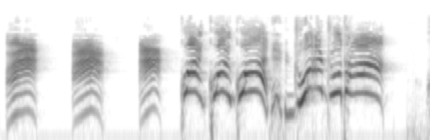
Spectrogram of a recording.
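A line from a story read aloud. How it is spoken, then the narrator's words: Excited shout. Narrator (Chinese): 小乌鸦情不自禁的喊了起来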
